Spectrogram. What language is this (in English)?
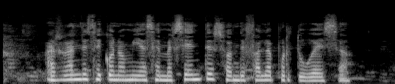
Galician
